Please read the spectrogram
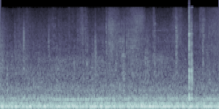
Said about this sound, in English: We're driving over the Berkeley Hills and turning left at San Pablo Dam Road.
